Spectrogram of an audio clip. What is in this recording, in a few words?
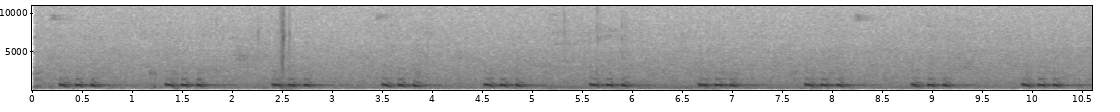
Black-billed Cuckoo, Coccyzus erythropthalmus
